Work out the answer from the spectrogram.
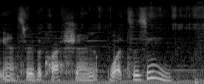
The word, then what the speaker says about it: zine: Today we are going to answer the question, what's a zine? Zine, pronounced like magazine, are DIY self-published magazines.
